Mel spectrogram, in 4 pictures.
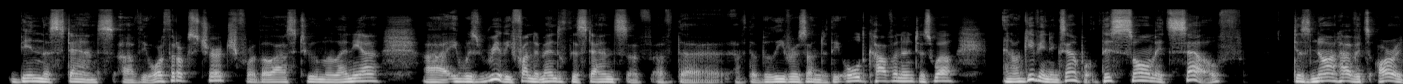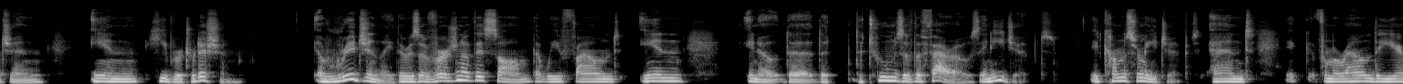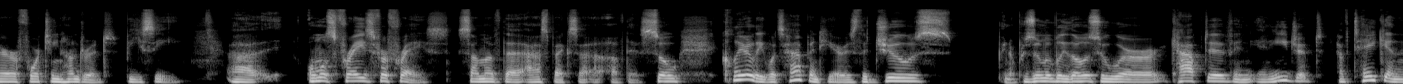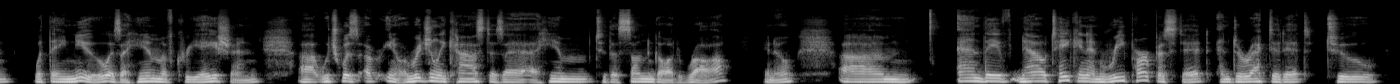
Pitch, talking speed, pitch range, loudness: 125 Hz, 165 wpm, 115-145 Hz, -20 LUFS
